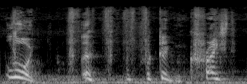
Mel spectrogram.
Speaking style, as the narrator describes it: he mumbled in a hoarse whisper

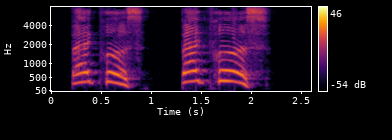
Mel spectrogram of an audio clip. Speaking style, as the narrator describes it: she heard a loud splash, and she cried out

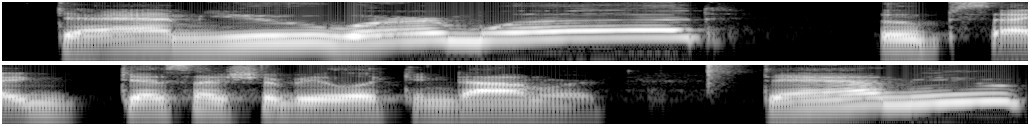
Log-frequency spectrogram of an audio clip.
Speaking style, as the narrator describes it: her second cursed shout was truncated

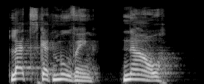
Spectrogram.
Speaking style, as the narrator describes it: She barked

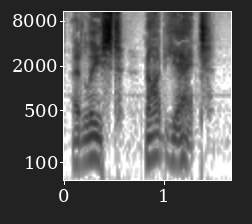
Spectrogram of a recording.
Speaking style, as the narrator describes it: he murmured

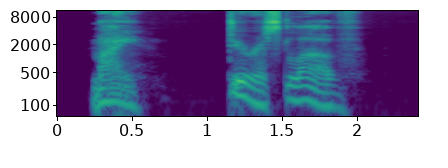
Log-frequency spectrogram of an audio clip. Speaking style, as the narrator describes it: I whisper

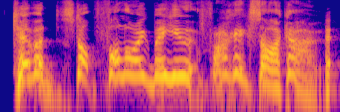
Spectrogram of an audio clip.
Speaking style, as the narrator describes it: Why do I keep yelling

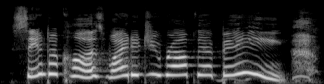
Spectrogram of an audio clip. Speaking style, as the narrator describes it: a little boy called out

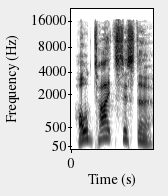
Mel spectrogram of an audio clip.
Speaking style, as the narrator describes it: Athena yells

